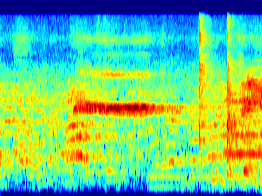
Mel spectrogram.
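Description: A referee's whistle blows once.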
